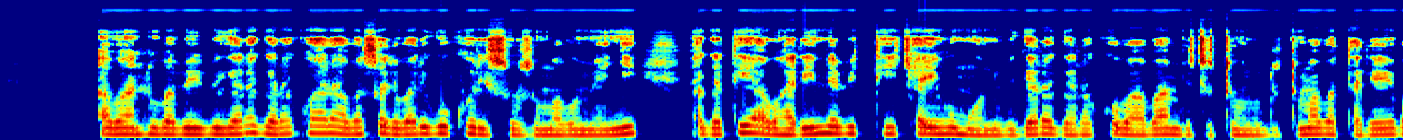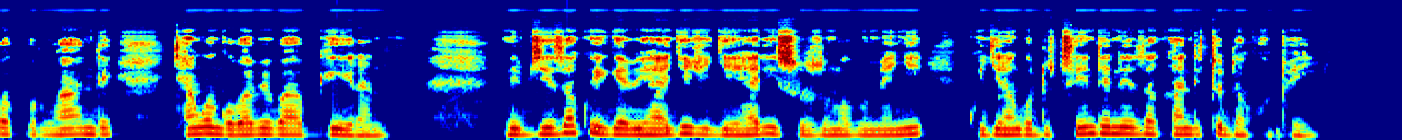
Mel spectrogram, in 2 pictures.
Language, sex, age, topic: Kinyarwanda, female, 25-35, education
